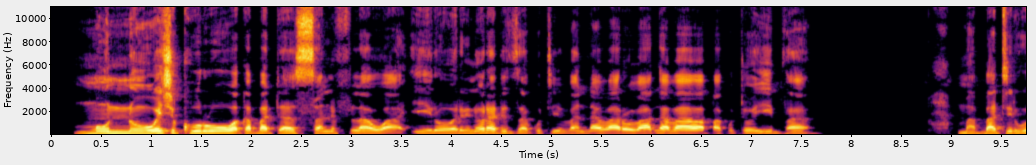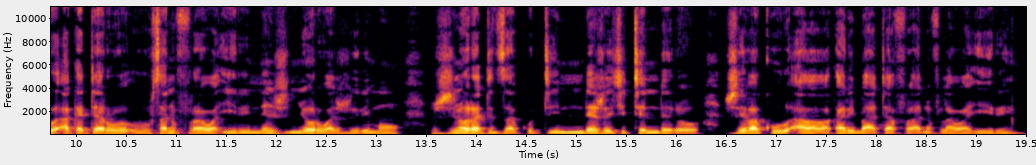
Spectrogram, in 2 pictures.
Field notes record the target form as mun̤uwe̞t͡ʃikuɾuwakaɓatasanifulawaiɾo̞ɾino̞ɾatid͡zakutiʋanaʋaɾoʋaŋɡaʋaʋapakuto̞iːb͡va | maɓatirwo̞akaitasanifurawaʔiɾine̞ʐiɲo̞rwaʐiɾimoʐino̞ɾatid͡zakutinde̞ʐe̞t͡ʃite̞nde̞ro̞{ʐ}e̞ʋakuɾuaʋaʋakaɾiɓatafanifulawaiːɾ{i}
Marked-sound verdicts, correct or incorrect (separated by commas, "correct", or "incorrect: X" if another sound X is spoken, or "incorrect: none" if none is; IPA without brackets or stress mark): correct, correct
